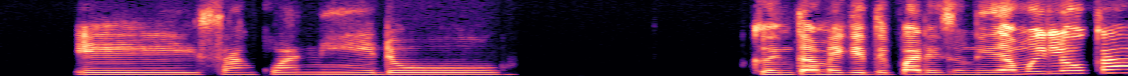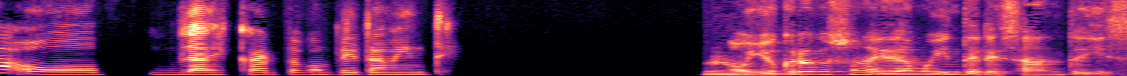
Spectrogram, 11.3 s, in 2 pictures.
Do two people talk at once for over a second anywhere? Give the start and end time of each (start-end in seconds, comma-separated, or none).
none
